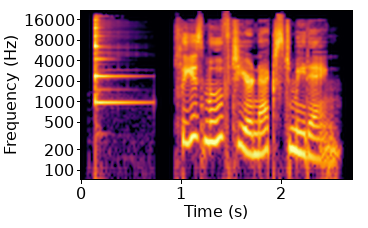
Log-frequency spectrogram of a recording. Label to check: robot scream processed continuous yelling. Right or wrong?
Wrong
